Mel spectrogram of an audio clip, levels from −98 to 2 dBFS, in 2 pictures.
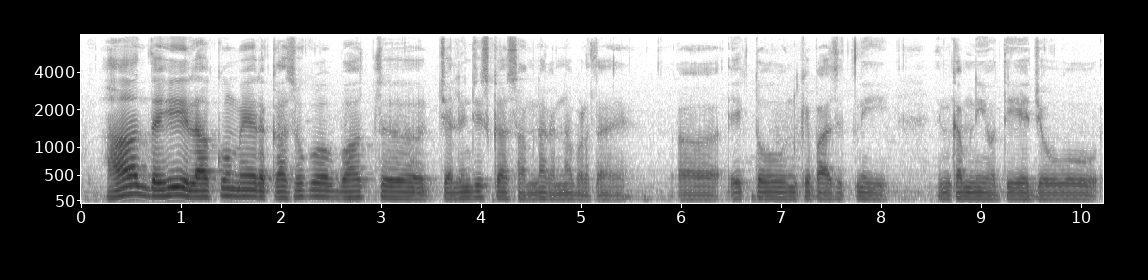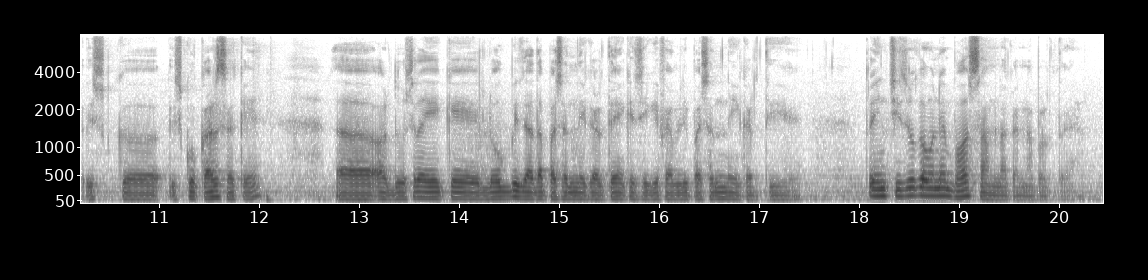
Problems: none marked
